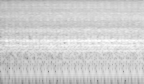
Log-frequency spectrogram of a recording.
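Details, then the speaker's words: Cub Cadet zero-turn mower Briggs V-twin after fixing rich running, wiring, charging and governor issues; slight surge on start then smooth, even low throb at steady idle, no misses or hunting; idling properly. "you can kind of hear it served a little bit when you start but that's about the rpm it needs to be it idles down really well too"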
